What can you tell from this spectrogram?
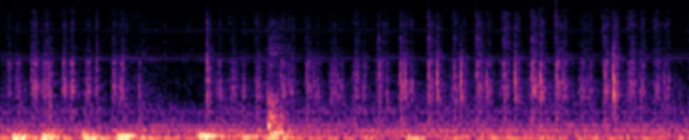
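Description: Plastic water bottle crackling and clicking as it is held and pressed with a paintbrush: many small irregular ticks, several a second, with a few soft low thumps in the first two seconds.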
